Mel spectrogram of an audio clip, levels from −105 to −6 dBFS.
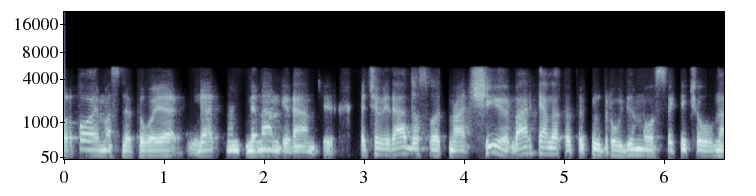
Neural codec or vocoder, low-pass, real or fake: codec, 16 kHz, 1 kbps, X-Codec, HuBERT features, trained on balanced general audio; 5.4 kHz; fake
